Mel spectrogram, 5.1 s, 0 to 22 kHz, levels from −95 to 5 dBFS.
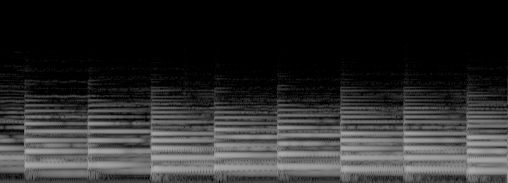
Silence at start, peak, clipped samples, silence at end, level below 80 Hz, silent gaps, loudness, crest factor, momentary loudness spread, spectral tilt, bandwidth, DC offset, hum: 0 s; -18 dBFS; under 0.1%; 0 s; -68 dBFS; none; -32 LUFS; 12 dB; 4 LU; -9.5 dB/octave; 5 kHz; under 0.1%; none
